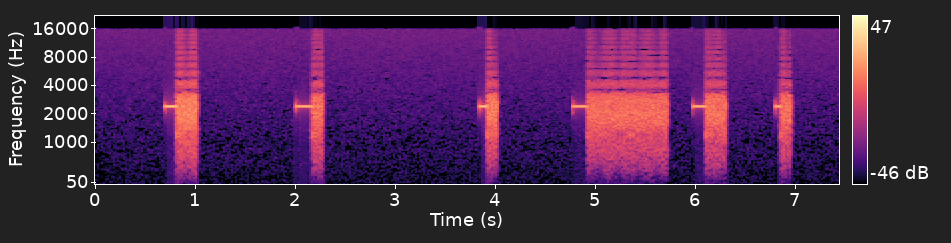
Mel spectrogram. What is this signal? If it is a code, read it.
ACARS aircraft data, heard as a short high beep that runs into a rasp, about 2400 baud.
